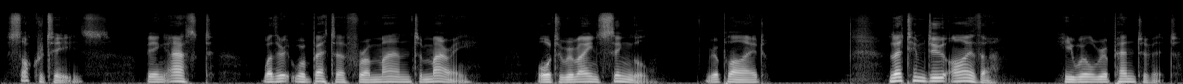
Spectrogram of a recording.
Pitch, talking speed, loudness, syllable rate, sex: 120 Hz, 125 wpm, -20 LUFS, 4.6 syllables/s, male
